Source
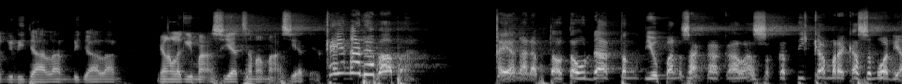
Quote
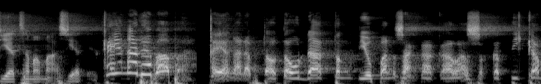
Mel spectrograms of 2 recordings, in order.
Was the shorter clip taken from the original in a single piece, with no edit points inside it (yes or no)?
no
